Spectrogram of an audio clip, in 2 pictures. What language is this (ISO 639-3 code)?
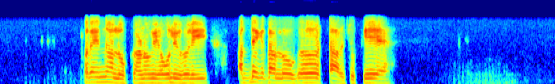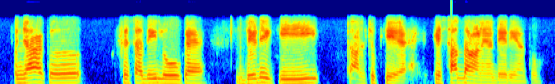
pan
